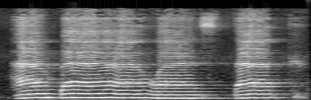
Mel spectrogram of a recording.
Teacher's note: Nah ini tadi ya abanya panjang wastakbar. barnya itu kita tebalin dibaca tafhim rnya karena jatuh setelah harakat fathah. Nah, jangan sampai ro yang tebal tadi ngebawa ba jadi ikut tebal.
